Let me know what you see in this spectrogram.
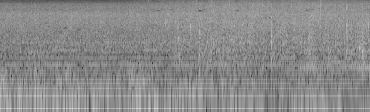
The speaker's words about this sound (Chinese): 整座黑暗的城市开始下起了雨滴。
